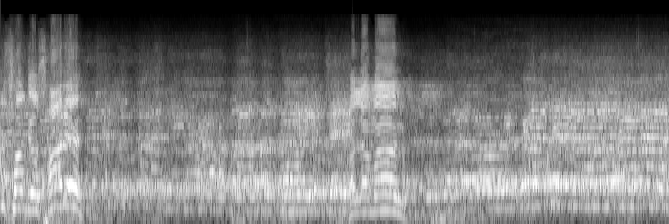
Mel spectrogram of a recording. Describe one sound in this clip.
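A crowd of men chant together loudly.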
